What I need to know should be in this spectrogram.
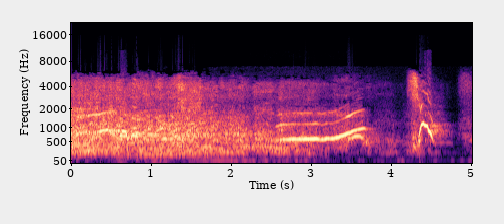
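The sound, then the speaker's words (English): A woman lets out a single sharp sneeze near the end, loud, following several seconds of breathy, strained vocal sounds. “She wasn't sneezing before, and the dog was here all the time.”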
